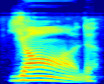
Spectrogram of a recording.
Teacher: yawn the same ah but without the r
